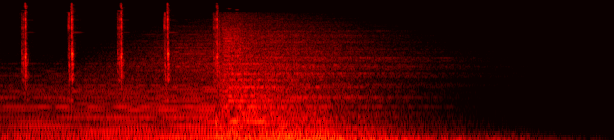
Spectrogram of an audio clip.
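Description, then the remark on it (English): A short draft announcement chime played each time a new pick is made: five quick, bright ticks lead into a swelling, resonant tonal hit that rings out and slowly fades over a couple of seconds, with no voices. “You're also gonna there's gonna be a little draft chime. So every time mm-hmm. there's a new pick, you're gonna hear this sound.”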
